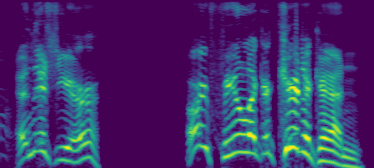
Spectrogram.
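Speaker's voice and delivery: put-on old man voice. Delivering a line as others tease the delivery: old man voice. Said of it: "you sound like an old f***ing man".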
